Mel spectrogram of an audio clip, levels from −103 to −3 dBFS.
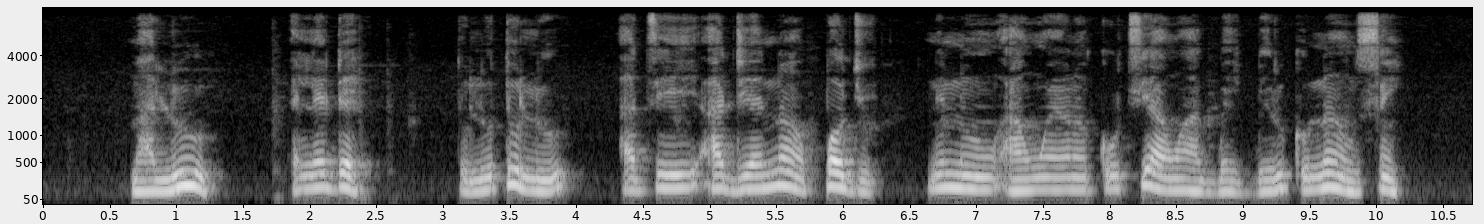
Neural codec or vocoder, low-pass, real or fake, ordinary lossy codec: none; 7.2 kHz; real; none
